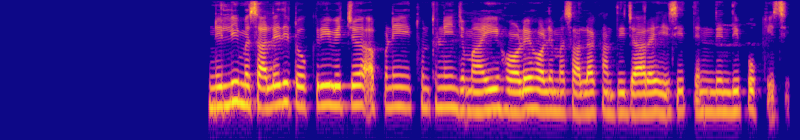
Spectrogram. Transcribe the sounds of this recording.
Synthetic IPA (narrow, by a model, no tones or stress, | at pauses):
nɪlːiːməsaːleːd̪iːʈoːkɾiːʋɪt͡ʃə̰pɳiːt̪ʰʊ̃nt̪ʰɳiːd͡ʒəmaːiːɦɔːleːɦɔːleːməsaːlaːkʰãːnd̪iːd͡ʒaːɾəɦiːsiːt̪ɪnd̪ɪnd̪iːpʊkʰḭːsiː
